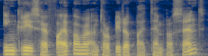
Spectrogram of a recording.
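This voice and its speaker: A man with a Finnish accent reviewing a game character, thinking aloud in halting English with frequent restarts. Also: fairly low pitch, faint music behind. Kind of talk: casual game commentary.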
